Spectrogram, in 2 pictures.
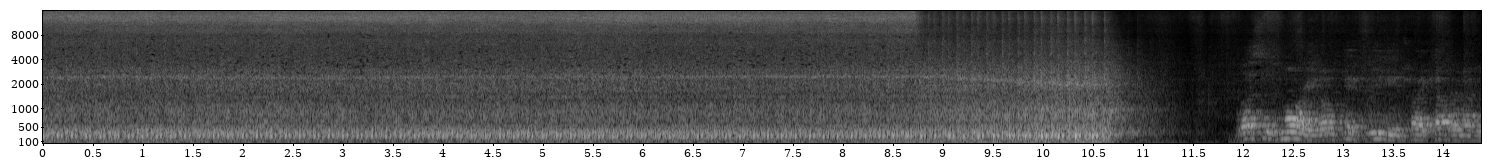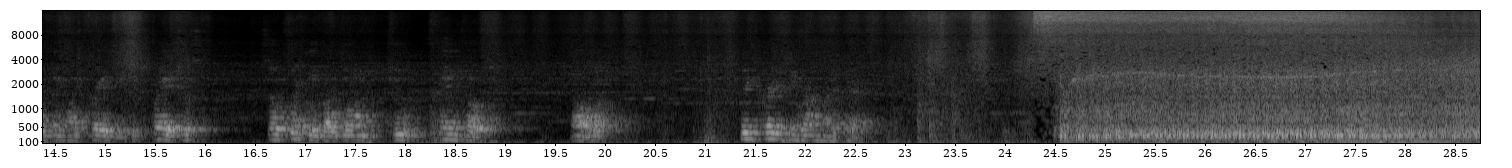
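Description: A paint sprayer hisses steadily and loudly.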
